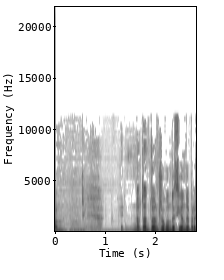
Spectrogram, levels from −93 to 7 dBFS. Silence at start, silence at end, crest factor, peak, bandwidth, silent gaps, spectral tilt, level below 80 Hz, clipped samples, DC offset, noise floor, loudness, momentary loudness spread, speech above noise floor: 0 s; 0 s; 18 dB; -4 dBFS; 11.5 kHz; none; -6 dB/octave; -44 dBFS; under 0.1%; under 0.1%; -43 dBFS; -21 LUFS; 22 LU; 23 dB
